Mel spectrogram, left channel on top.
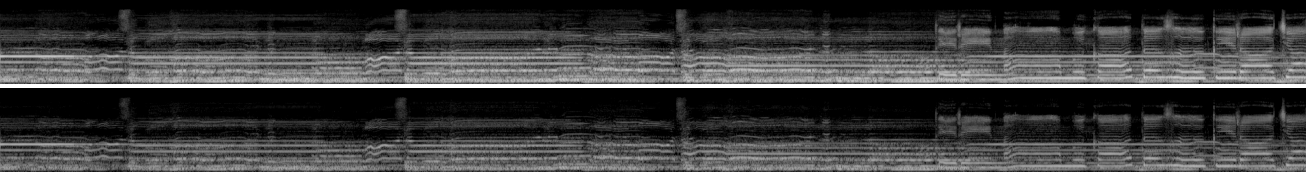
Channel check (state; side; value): quieter; right; 8.0 dB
